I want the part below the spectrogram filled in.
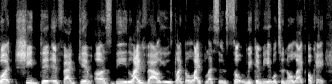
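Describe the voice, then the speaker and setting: A woman talks at a moderate pace with a New York accent. Her tone is bright and sharp. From US, Brooklyn, New York. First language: Haitian Creole. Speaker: chef. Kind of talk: interview.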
